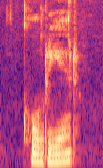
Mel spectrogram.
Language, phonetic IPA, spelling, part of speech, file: Polish, [ˈkurʲjɛr], kurier, noun, LL-Q809 (pol)-kurier.wav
